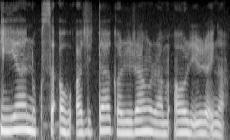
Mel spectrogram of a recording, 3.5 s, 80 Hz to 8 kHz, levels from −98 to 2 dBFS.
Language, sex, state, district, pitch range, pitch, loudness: Garo, female, Meghalaya, North Garo Hills, 190-220 Hz, 200 Hz, -13 LUFS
